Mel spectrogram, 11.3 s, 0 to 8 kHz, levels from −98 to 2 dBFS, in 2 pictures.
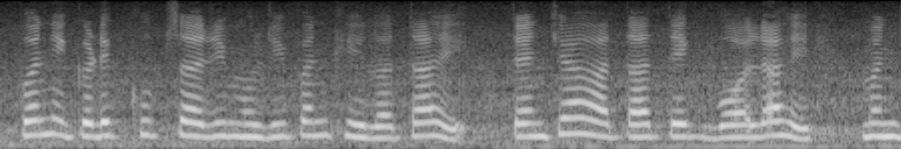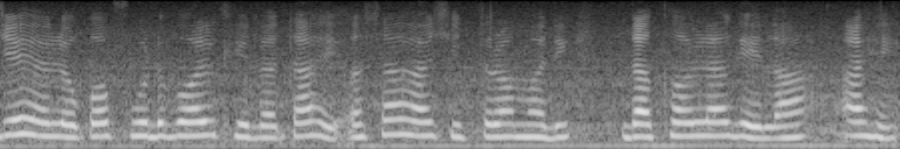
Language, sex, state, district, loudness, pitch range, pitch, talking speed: Marathi, female, Maharashtra, Chandrapur, -19 LUFS, 250-275 Hz, 265 Hz, 135 wpm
